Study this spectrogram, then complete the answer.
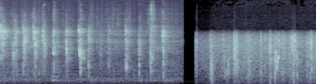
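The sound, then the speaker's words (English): Rapid, irregular chirps and clicks from a rat being tickled, a high-pitched sound not audible to humans made hearable through computer software, patter along in quick bursts, break off for a brief silent gap, then resume with a thinner, more muffled tone. “Apparently the rat likes being tickled.”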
